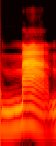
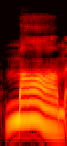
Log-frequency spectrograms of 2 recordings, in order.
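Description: First: "ma'am" for Mom, drawn-out flat "a" as in cat; "ma'am" as a Chicagoan says Mom; Chicago vowel in Mom. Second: "Mom" with a standard open "ah" vowel; Mom without Chicago vowel. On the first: Shown as a demonstration. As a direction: stretch "ma'am" slowly, Chicago-style front vowel. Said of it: "There's an "ah" in there". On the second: Retold or imitated. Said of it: "Uh-uh, that's ma'am".

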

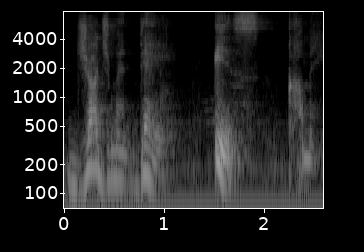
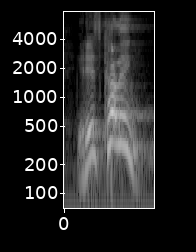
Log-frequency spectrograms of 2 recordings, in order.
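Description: First: Whispered, much softer and lower; hushed whisper. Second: Louder firm declaration. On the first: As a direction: lean in and whisper it. Preacher drops to a whisper. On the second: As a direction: say it out loud, firmly. Repeats aloud after whisper. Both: Acted.

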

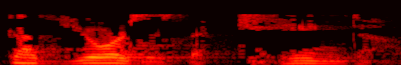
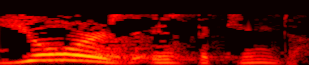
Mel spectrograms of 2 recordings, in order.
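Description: First: "kingdom" given the emphasis, pitch held low; stress on kingdom. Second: Yours punched high and loud; big emphatic "Yours" up front; stress on Yours. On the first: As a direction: lower line leaning on "kingdom". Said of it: "you can emphasize". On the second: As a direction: lean hard on "Yours", then fall away. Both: Shown as a demonstration.

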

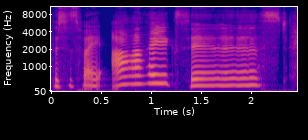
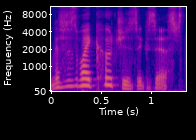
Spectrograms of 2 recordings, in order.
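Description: First: "I" held long and high, "exist" drawn out; emphatic I. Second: Said in the usual way. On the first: Real, not acted. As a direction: stretch out "I exist" slowly, pitched up. Emphatic twist on the previous line.

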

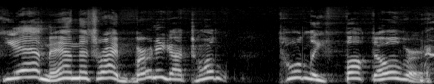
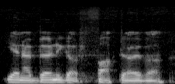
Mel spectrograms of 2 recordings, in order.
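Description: First: Put-on high, emphatic American accent; American Uber driver. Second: Low Aussie drawl. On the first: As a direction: imitate an American driver heartily agreeing, voice way up high. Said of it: "Uber with this guy". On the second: Retold or imitated. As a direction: lay on a thick, low Australian drawl. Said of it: "most Aussie drawl ever".

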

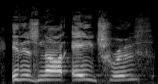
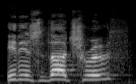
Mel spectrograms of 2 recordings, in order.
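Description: First: "a" said as a full, emphasized "ay"; slowly, leaning on the word "a"; stress on A. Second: "the" given full weight before "truth"; slowly, leaning on the word "the"; stress on THE. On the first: Preacher praying about the Word, stressing "a". Contrasts "a" with "the. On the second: Preacher praying about the Word, stressing "the". Contrasts "the" with "a. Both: Real, not acted.

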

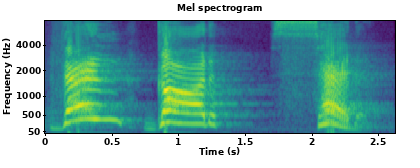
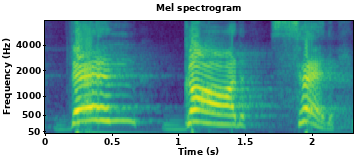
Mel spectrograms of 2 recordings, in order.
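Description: First: Drawn-out shout, higher and louder; preacher repeating the phrase louder for emphasis; slow emphatic shout. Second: Drawn-out, louder and higher, every word stressed; preacher stressing the phrase for the church; slow emphatic. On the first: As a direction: shout each word slowly. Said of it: "Did I say that?". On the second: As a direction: lean hard on Then God said. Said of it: "I said it for emphasis". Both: Shown as a demonstration.

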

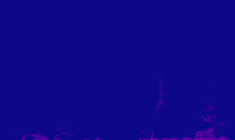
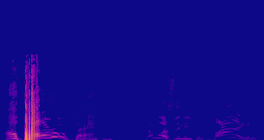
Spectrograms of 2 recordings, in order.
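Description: First: Low, hushed, small voice; sheepish admission. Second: High, drawn-out wail, hugely loud at first; crying out. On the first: Prophet telling Elisha about the borrowed axe, hushed and sheepish. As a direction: own up softly, voice sinking. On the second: Man owning up about a borrowed axe, crying out. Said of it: "He cries out". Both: Acted.

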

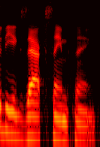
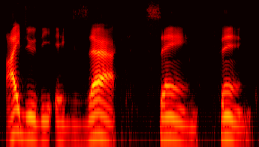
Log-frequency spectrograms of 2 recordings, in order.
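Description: First: Said in the usual way. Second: "I" leaned on, whole line slow and deliberate; "I do the exact same thing" with "I" pressed hard; stress on I. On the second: Shown as a demonstration. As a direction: land on "I", confessing, slowly.

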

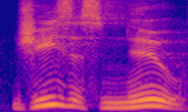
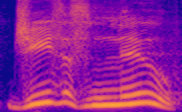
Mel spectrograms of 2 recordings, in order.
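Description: First: Said in the usual way. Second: Higher, louder, slow Jesus knew; preacher's rising refrain on "Jesus knew"; building emphasis. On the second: Acted. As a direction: lean hard on "Jesus knew".

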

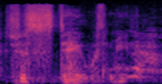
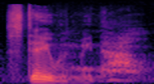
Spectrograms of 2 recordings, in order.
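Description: First: Whispered, very soft and tender; a tender whispered plea. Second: Soft, low, tender plea; hushed tender reassurance. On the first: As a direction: breathe it to her in a whisper. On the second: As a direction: say it gently, like holding someone close. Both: Retold or imitated. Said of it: "it comes out very tenderly".

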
